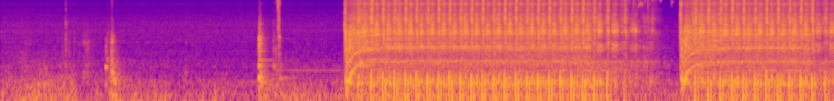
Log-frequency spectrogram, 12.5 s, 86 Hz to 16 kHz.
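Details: Mazda RX-7 barn find, long stored, oil added into rotor housings through plug holes, plugs out: starter spins fast and even with no compression pulses; owner suspects stuck apex seals. Low compression cranking.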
